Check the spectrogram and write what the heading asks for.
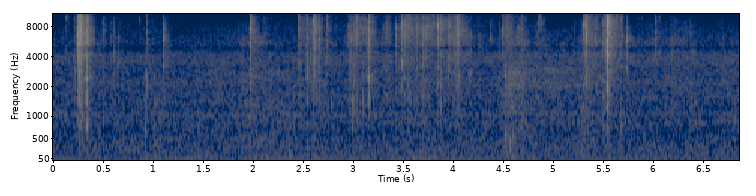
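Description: Near silence: room tone with a few faint, scattered light clicks and taps from a small object and its packaging being handled.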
